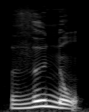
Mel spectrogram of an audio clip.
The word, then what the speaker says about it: venons: Final S not pronounced, so you will get the sound venons.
